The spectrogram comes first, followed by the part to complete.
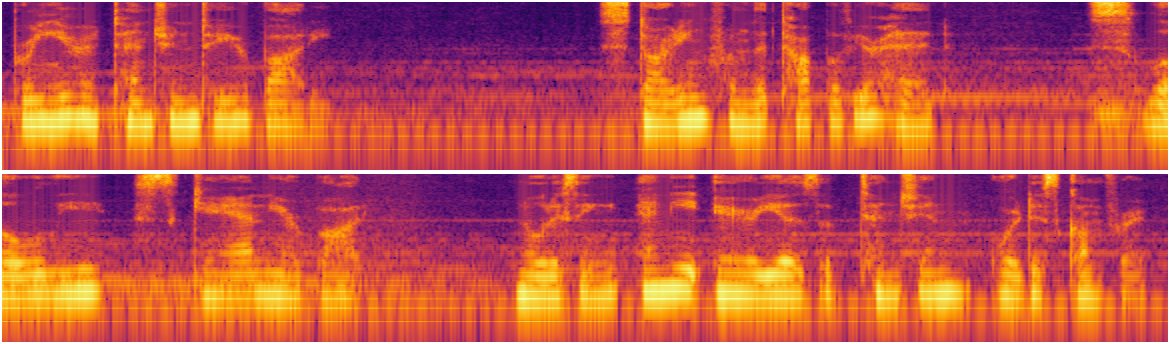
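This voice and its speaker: A woman guiding a meditation as a narrator, speaking in a soothing, gentle and breathy manner. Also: on the low side, little pitch movement, slow, faint music behind. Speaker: meditation guide.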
